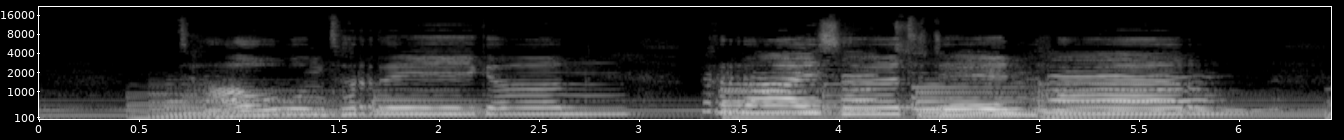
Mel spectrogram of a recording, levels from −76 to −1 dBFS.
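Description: No technical faults are audible.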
